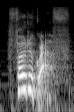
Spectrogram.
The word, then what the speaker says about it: photograph: So, in the first example, photograph, the first syllable is the stressed syllable.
